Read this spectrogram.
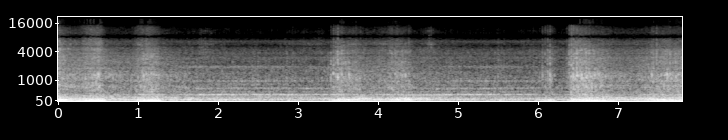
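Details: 60-year-old Clark Michigan 55A wheel loader diesel, started after tightening O-ring fitting to check for leak: fires and settles to low steady idle with brief throttle swells, no misses or knocks; normal start and idle.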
